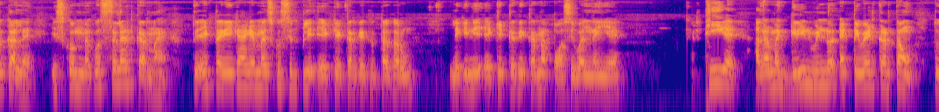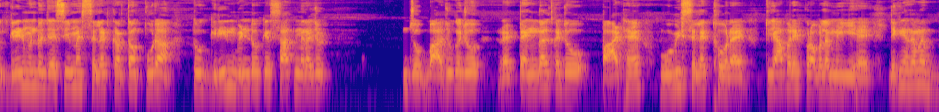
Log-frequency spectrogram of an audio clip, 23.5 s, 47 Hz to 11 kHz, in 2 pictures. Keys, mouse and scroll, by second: 4.2 click, 10.8 click, 13.5 click.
